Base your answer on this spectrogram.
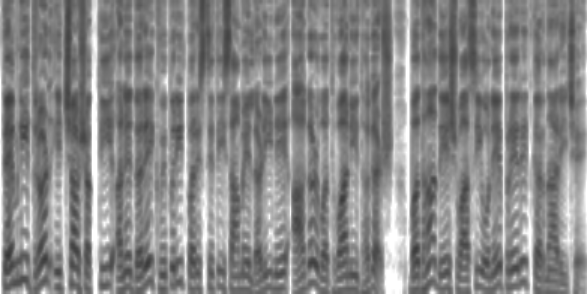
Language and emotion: Gujarati, neutral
